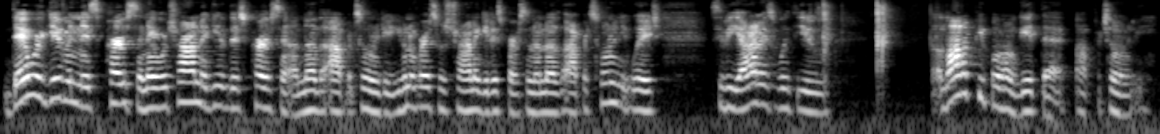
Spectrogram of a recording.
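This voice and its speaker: A woman with a notably low voice reads tarot in a loose, conversational way. She talks bluntly and swears without hesitation. She circles back over her own phrases and keeps checking in with her listener. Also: fast talker. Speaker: tarot reader. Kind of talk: casual tarot reading to viewers.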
